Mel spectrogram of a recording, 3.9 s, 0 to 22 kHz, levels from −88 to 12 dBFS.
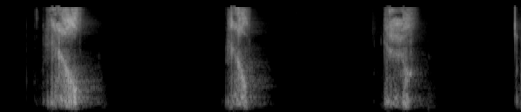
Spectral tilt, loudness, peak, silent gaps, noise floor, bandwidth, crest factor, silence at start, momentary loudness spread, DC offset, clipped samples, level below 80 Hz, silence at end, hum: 2 dB/octave; -22 LUFS; -4 dBFS; none; under -90 dBFS; 17 kHz; 26 dB; 0.35 s; 19 LU; under 0.1%; under 0.1%; under -90 dBFS; 0.05 s; none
